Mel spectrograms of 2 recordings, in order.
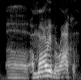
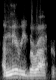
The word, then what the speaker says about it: Amiri Baraka: Amari Baraka, right? And he opened up a center. Amiri Baraka. Okay, I might be pronouncing it wrong.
